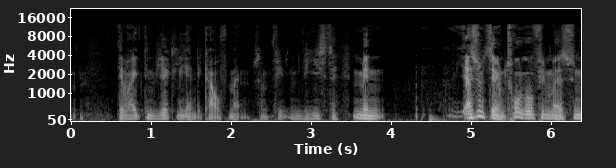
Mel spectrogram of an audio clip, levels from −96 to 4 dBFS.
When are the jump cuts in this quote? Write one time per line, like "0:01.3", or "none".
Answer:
0:02.2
